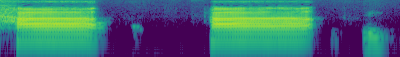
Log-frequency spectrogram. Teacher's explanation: গলার ভিতর থেকে আওয়াজটা আসে, বড় মোটা করে আওয়াজটা আসে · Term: বড় হা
